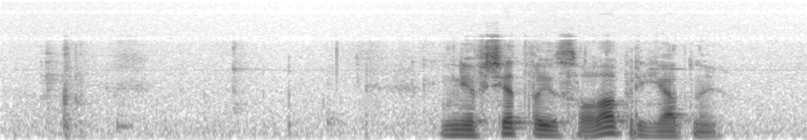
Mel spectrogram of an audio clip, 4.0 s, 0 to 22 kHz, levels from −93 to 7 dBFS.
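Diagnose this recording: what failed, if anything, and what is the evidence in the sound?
Nothing in this speech recording points to a failure at any stage of the chain, so there's no fault to trace.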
